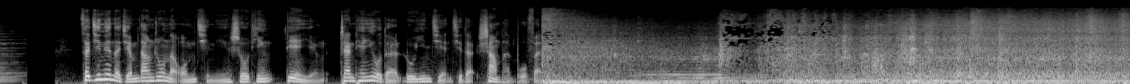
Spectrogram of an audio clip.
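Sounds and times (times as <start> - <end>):
speech: 0.8 - 5.9
train running on the Beijing–Zhangjiakou railway: 5.8 - 11.2
train wheels clickety-clacking on rails: 7.2 - 11.2.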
